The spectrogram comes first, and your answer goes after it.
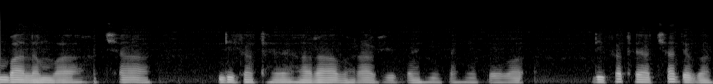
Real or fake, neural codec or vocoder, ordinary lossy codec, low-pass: real; none; none; 7.2 kHz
